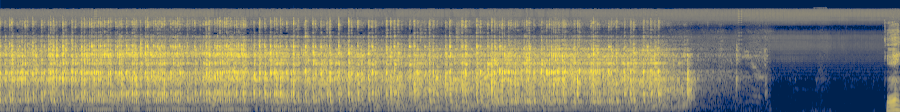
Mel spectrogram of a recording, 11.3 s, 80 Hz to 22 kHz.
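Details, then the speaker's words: Yamaha 15 hp outboard, tested after repair for the owner's rough-noise complaint and after fixing a stiff gear-shift adjustment. It holds a steady, even buzz at constant speed with no ticking before shutting off, which is normal running. "Oke sekarang kita akan tes mesinnya lalu kita dengar sama-sama Apakah bunyi kasar Mantap sudah mantap"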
